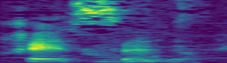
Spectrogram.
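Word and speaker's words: chesed (חסד): Zatímco Mill-L je, když se akcentuje jiná slabika než ta poslední, takže to ha, he, sed, jo? Dávár a chesed. Jo, chesed, tam je ta předposlední vlastně.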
